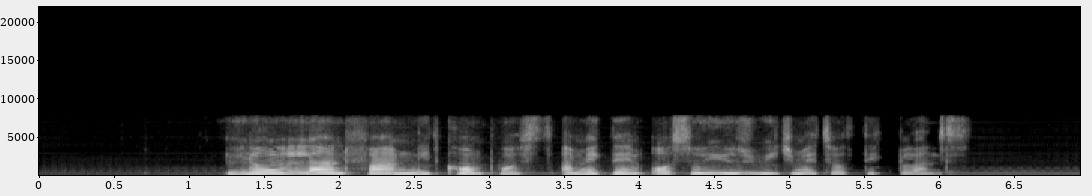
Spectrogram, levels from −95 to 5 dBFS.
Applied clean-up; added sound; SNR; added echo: neural separator model SepFormer DNS4.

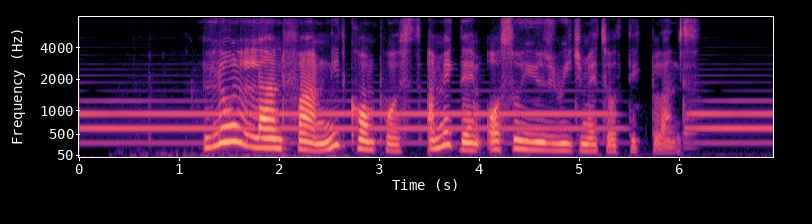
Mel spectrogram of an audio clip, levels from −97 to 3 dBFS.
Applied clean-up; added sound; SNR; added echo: none; Wind instrument, woodwind instrument; 14 dB; none.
